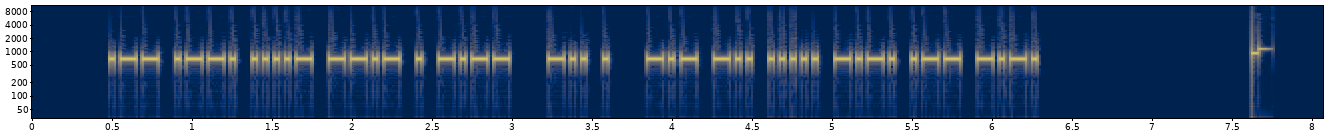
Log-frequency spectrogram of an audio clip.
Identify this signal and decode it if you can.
Morse code, heard as a keyed tone, about 36 wpm, 700 Hz. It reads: WP4QEY DE KD5CWC
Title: USA Callsign DE Callsign 35wpm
